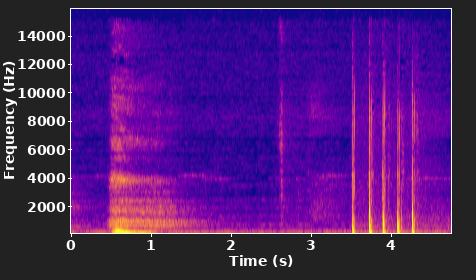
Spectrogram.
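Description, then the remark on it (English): A long breathy sigh, then after a pause five quick, evenly spaced, sharp knocks on a door, with quiet around them. “Who's at the door?”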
